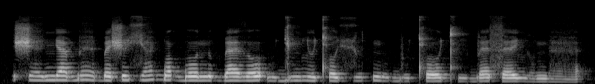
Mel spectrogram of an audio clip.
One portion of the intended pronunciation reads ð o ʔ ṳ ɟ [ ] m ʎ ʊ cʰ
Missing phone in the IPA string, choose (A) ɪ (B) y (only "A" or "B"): B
